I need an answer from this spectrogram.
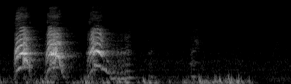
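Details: Pomeranians at playtime, barking while running around and chasing each other: three sharp yappy barks in quick succession, then softer scuffling and pattering sounds before silence.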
